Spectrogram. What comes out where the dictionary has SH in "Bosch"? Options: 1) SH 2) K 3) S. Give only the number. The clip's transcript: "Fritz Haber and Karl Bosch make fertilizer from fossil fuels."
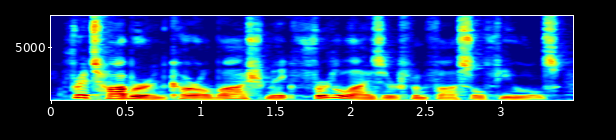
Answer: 1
